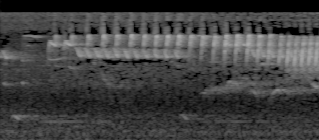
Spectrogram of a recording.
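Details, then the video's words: Wood warbler singing: a run of ticking notes speeds up into a loud, high, shivering trill lasting about two seconds. Fainter calls from other birds sound underneath. "Świstunka leśna . Śpiew."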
